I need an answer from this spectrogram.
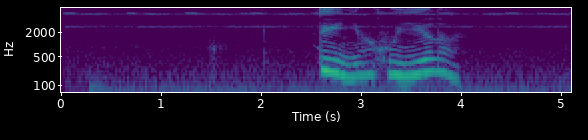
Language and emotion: Russian, angry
